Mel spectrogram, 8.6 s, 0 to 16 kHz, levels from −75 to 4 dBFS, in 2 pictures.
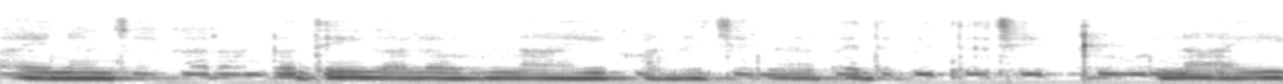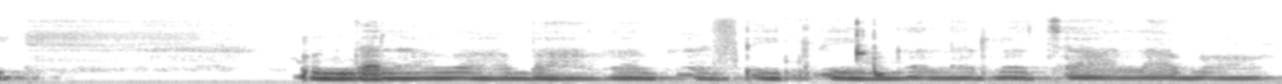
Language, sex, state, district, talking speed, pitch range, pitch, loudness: Telugu, female, Andhra Pradesh, Guntur, 135 wpm, 185-205 Hz, 195 Hz, -33 LUFS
